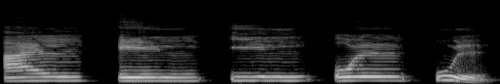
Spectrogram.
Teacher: pronunciada tal como no português L le li lu lu Porém quando ela está no fim de uma palavra ou então antes de uma consoante a gente precisa pronunciar colocando a ponta da língua lá no céu da boca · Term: letra L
